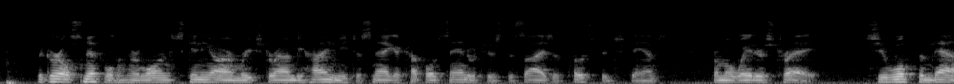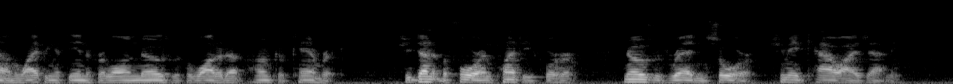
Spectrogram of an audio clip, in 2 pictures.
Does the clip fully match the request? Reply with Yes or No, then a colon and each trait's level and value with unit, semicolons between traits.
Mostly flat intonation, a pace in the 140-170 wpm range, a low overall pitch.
No: narrow, 2.2 semitones; average, 200 wpm; very low, 95 Hz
